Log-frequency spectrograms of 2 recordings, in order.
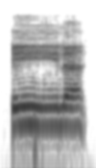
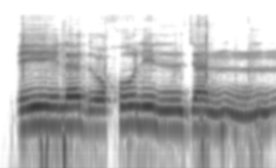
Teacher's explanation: কিলা জিব্বার গোড়া, আকসাল লিসান। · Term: কাফ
